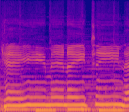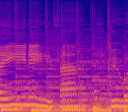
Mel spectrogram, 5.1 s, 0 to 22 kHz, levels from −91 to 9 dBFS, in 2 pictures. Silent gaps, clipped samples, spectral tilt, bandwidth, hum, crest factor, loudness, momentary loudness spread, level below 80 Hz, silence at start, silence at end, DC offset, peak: none; under 0.1%; -8 dB/octave; 12.5 kHz; none; 10 dB; -19 LUFS; 3 LU; -28 dBFS; 0 s; 0 s; under 0.1%; -8 dBFS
